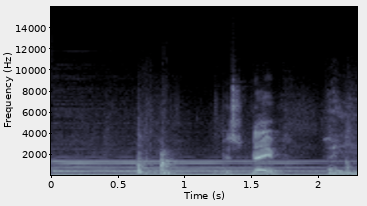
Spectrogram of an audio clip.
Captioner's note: knocks on door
